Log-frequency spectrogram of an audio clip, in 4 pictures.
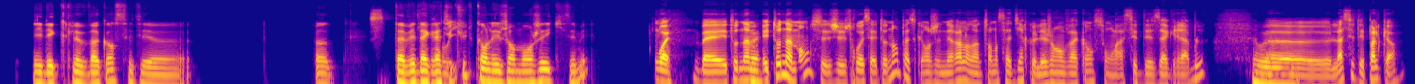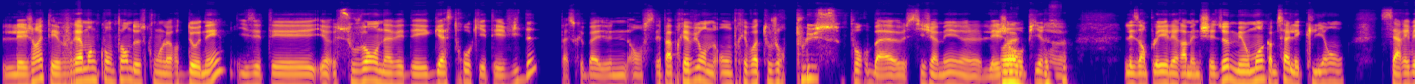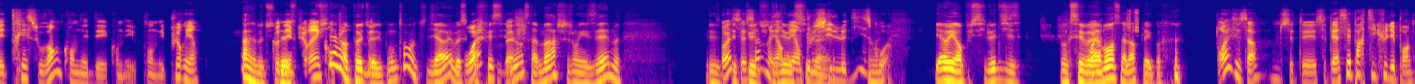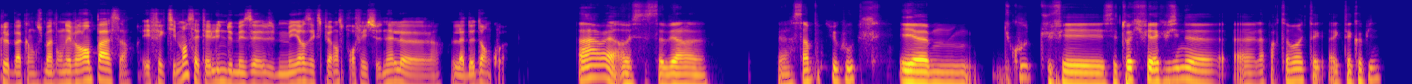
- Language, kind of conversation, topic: French, podcast, Comment organises-tu ta cuisine au quotidien ?
- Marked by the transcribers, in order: other background noise; tapping; stressed: "donnait"; stressed: "plus"; stressed: "fier"; laugh; stressed: "particulier"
